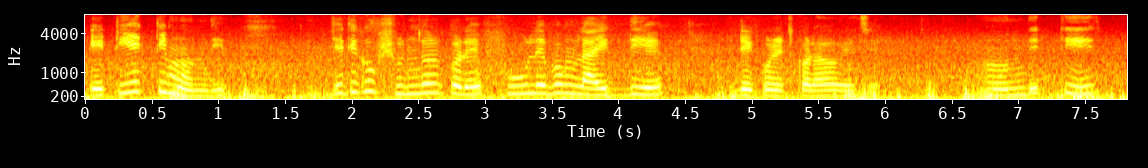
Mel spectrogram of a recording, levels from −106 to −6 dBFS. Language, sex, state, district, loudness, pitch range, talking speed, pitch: Bengali, female, West Bengal, North 24 Parganas, -17 LUFS, 195-295 Hz, 125 wpm, 245 Hz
